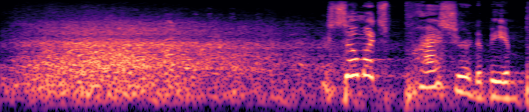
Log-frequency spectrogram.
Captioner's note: audience laughs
